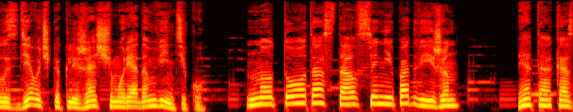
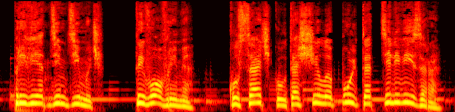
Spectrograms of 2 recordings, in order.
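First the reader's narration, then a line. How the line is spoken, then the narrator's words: Excited. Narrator (Russian): взволнованно заговорила Симка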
